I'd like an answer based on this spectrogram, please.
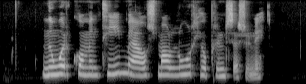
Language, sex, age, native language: Icelandic, female, 20-29, Icelandic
